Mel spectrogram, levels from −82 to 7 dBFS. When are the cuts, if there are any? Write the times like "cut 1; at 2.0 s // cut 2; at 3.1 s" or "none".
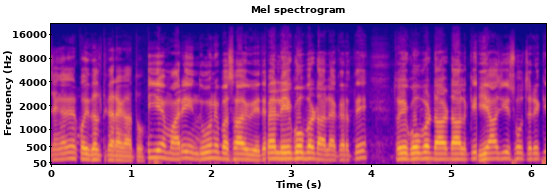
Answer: cut 1; at 1.2 s // cut 2; at 2.7 s // cut 3; at 5.3 s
